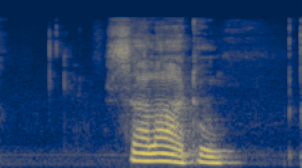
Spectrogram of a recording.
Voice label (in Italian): "salatu", Calabrese; cucina calabrese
